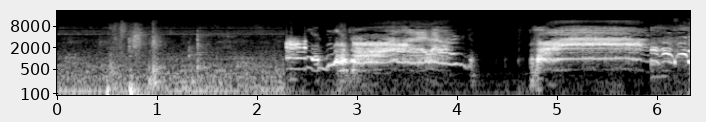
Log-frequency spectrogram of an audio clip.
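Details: Domestic cat yowling: after a quiet start, two loud, drawn-out wailing meows, the second following a brief pause, ending in shorter broken cries.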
